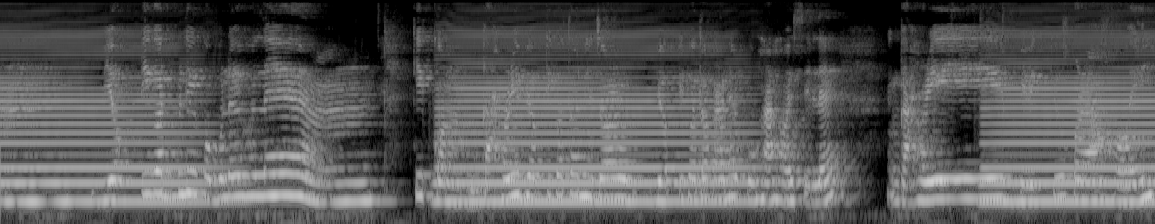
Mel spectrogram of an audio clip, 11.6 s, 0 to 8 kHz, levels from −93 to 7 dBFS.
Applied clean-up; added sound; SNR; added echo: none; Wind instrument, woodwind instrument; 3 dB; reverberation time 0.7 s.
